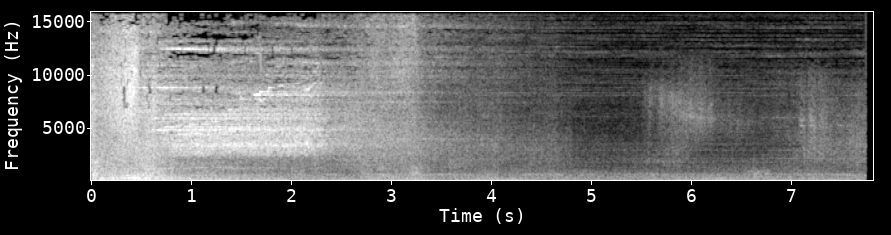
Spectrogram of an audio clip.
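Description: A triumphant fanfare plays softly.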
